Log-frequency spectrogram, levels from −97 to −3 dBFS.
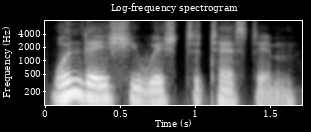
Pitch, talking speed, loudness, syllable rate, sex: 125 Hz, 245 wpm, -18 LUFS, 5.0 syllables/s, male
